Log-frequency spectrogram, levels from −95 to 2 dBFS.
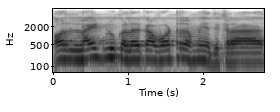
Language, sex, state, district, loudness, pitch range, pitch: Hindi, male, Uttar Pradesh, Lucknow, -11 LUFS, 140-175 Hz, 165 Hz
